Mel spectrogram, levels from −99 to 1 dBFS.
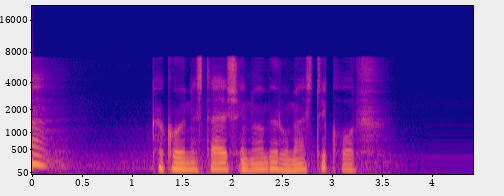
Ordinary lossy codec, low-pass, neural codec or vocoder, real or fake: none; 7.2 kHz; codec, 16 kHz, about 1 kbps, DyCAST, with the encoder's durations; fake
